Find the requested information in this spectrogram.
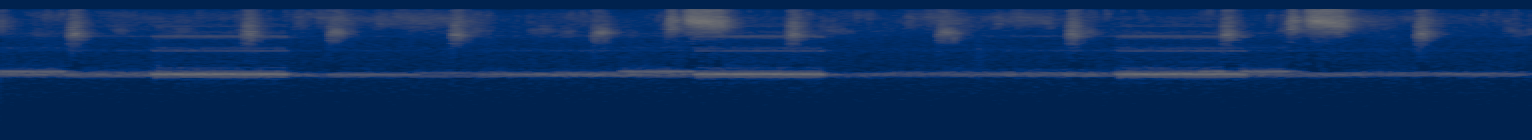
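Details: On a warm Bulgarian summer night, crickets in the grass keep up an unbroken high-pitched trill, punctuated by stronger rhythmic bursts lasting about half a second and faint sharper ticks overhead.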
